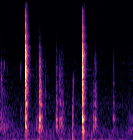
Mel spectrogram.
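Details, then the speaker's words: Brand-new pre-production radio cassette boombox with Dolby and auto-reverse: turning the volume knob gives sharp, uneven clicks and crackles from a clunky, noisy volume pot that needs cleaning. "it's got a bit of a clunky noisy volume control"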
